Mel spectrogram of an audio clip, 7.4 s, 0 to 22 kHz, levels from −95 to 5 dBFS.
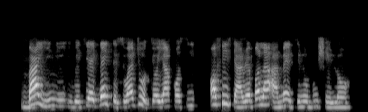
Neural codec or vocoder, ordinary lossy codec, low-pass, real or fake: autoencoder, 48 kHz, 128 numbers a frame, DAC-VAE, trained on Japanese speech; none; 5.4 kHz; fake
